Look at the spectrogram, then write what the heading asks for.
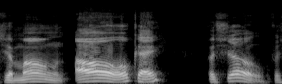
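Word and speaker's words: Djimon: And it might still be French, but the D is silent.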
